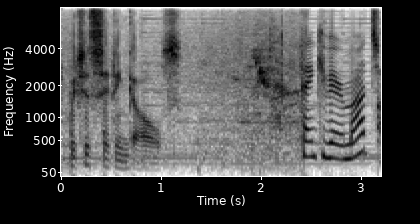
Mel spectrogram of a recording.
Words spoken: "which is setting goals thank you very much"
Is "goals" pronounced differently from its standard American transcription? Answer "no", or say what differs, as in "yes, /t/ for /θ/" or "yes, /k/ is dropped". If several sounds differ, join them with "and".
no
